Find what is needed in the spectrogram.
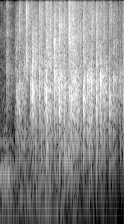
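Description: Audience applauding, starting about a third of a second in and building into dense, steady clapping.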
